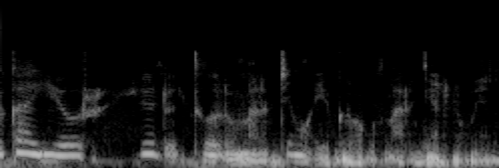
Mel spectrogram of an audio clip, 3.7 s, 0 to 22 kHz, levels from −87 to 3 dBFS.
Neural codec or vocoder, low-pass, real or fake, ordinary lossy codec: codec, 16 kHz, 2 kbps, X-Codec, HuBERT features, trained on LibriSpeech; 7.2 kHz; fake; none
